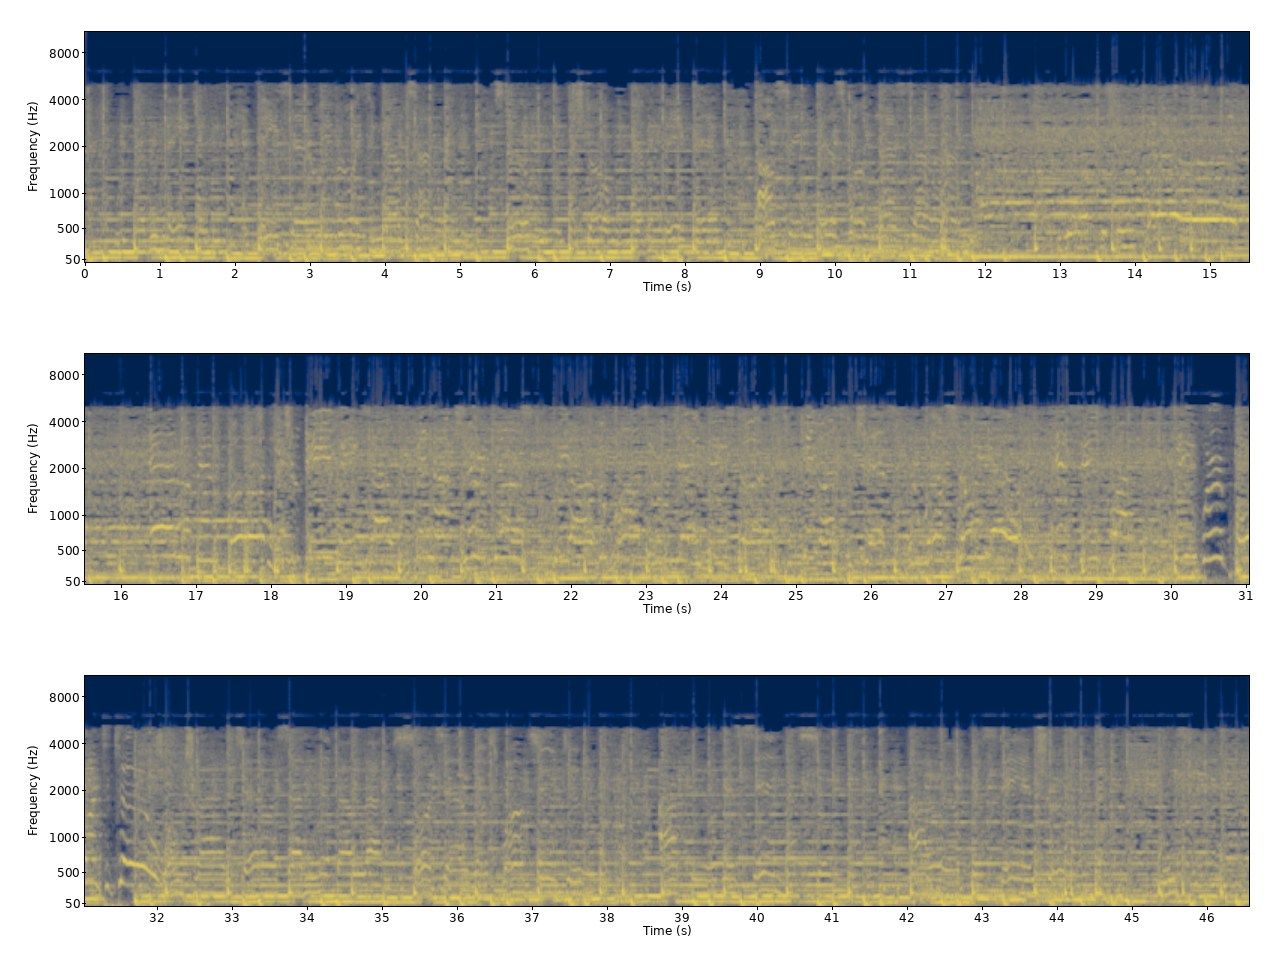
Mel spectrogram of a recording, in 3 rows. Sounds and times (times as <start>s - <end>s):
Pop music: 0.0s - 46.5s.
